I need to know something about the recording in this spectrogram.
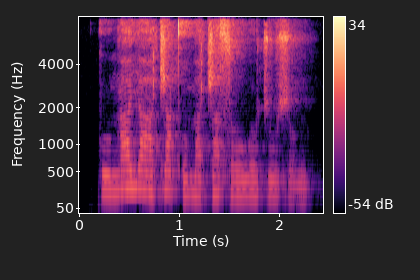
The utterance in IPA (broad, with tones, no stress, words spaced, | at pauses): kuː˨ŋaː˦jaː˦˨ t͡ʃa˦˨kʼu˨ma˨t͡ʃa˨˦ soː˨woː˨t͡ʃuː˨ ʃʊ˨ŋ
